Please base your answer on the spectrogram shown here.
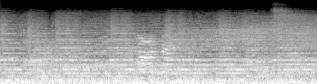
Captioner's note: shouting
